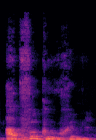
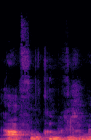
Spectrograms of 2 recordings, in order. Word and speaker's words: Apfelkuchen: Apfelkuchen. Apfelkuchen.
